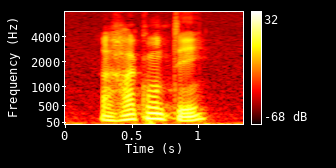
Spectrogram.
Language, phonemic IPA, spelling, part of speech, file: French, /ʁa.kɔ̃.te/, raconter, verb, Fr-raconter.ogg
- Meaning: to recount; to tell; to narrate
